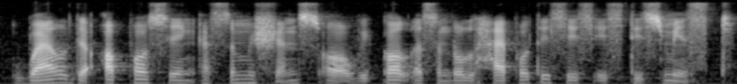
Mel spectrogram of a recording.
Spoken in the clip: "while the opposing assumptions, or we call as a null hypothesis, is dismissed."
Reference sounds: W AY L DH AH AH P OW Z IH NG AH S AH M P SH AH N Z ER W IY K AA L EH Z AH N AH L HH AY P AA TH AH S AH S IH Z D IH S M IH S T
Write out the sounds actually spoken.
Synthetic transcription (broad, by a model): W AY L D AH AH P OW S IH NG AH S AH M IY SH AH N S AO W IY K AA L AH S AH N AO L HH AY P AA T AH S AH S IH S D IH S M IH S T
